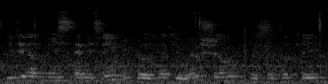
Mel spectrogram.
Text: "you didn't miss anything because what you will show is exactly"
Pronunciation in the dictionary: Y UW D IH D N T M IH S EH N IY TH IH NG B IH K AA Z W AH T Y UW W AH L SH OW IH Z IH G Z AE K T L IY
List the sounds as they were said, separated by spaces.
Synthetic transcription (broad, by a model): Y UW D IH D N T M IH S EH N IY TH IH NG B IH K AA Z W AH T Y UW W AH L SH OW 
